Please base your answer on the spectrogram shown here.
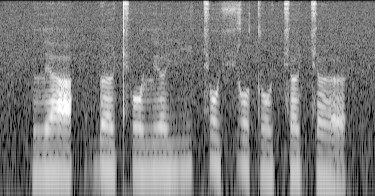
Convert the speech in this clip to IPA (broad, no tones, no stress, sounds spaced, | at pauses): lʲ a | ɠ œ cʰ o lʲ œ j i c o ç o t o c œ c œ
